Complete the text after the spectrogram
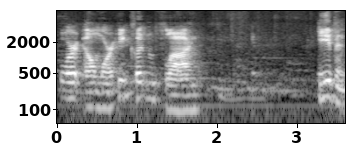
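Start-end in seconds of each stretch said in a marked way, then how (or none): none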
